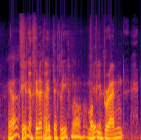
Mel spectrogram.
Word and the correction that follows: Braden: Nein, Braden, nicht Brandon. Braden 100 Mark. – Das Einzige, was er jetzt verstanden hat, dass wir fünfmal seinen Namen falsch gesagt haben. – Braden, also gell, also B-R-A-D-E-N spricht man auch Braden aus.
